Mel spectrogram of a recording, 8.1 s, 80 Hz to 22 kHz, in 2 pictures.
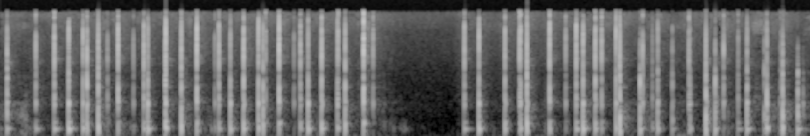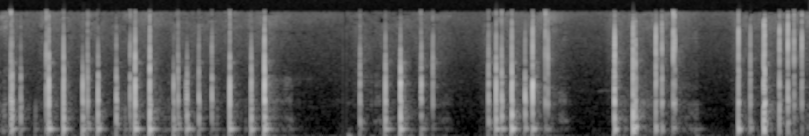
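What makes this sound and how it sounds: Long acrylic nails tap quickly on a small, hollow white plastic lunch box with a cat print, held in the hands. Dense bursts of short, dry clicks carry a hollow tone around 240 Hz and stop abruptly, with brief pauses between the runs.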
